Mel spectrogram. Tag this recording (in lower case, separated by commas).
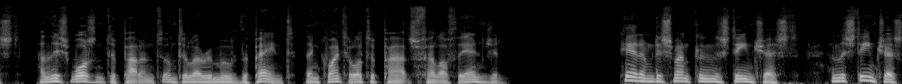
speech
